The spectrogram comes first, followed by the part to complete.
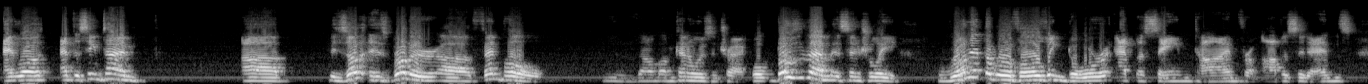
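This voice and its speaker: A man casually recounting his tabletop games as game master, rambling and informal, animated when he acts out what people said. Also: on the high side, measured pace. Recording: noisy background.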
